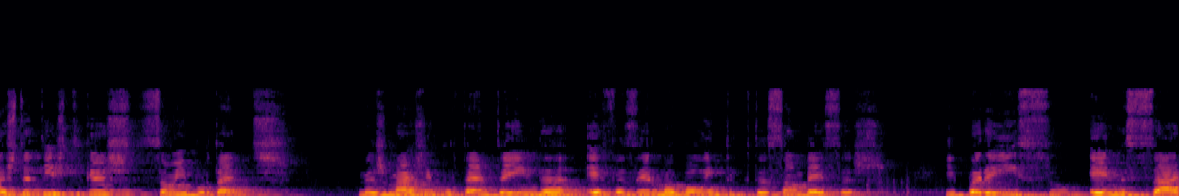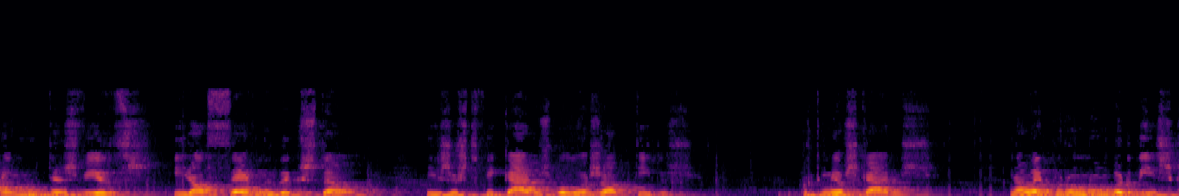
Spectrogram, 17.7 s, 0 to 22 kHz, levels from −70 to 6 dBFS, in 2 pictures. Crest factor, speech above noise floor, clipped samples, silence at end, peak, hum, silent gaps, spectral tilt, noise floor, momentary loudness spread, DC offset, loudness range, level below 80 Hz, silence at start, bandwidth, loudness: 18 dB; 34 dB; under 0.1%; 0 s; -4 dBFS; none; none; -5.5 dB/octave; -54 dBFS; 13 LU; under 0.1%; 4 LU; -56 dBFS; 0 s; 12 kHz; -21 LUFS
